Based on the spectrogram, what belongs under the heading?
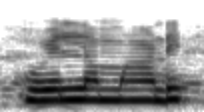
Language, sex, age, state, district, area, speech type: Kannada, female, 45-60, Karnataka, Vijayanagara, rural, spontaneous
